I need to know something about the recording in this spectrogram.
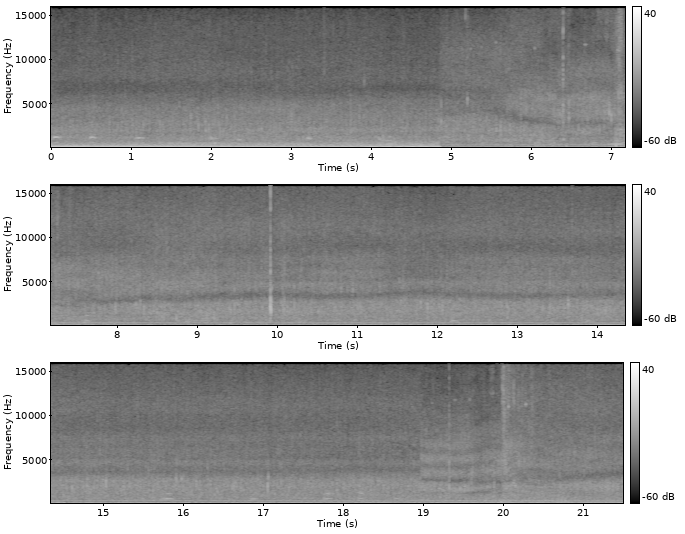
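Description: Steady spray and splash of a pond's aerating fountain, an even hiss with a faint steady hum under it. For about the first five seconds a louder low rumble covers it, then cuts off abruptly, and one sharp click comes near the middle.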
